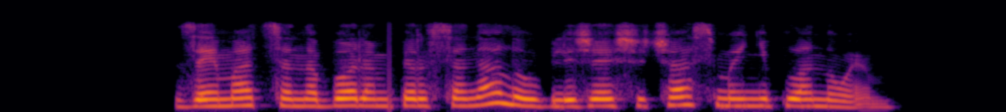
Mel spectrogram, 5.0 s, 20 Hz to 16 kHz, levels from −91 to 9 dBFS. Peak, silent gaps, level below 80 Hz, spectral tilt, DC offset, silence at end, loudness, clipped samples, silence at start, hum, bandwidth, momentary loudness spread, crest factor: -8 dBFS; none; -76 dBFS; -5.5 dB/octave; under 0.1%; 0.55 s; -24 LUFS; under 0.1%; 0.9 s; none; 7.4 kHz; 8 LU; 16 dB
